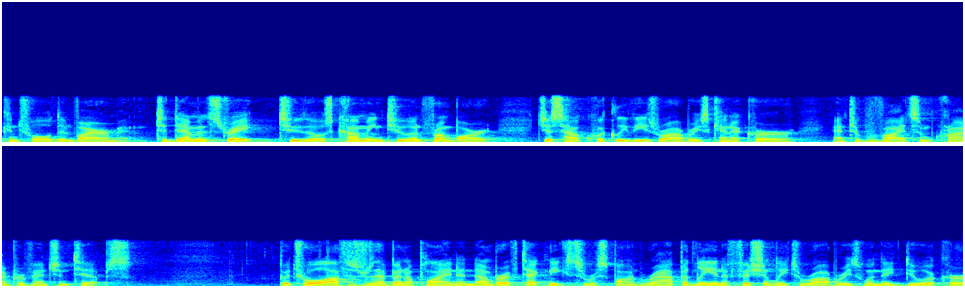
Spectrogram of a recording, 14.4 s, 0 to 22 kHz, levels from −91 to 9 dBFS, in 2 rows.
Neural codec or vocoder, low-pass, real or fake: none; 7.2 kHz; real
